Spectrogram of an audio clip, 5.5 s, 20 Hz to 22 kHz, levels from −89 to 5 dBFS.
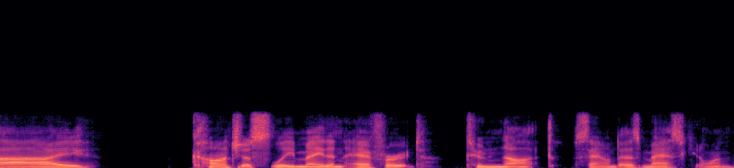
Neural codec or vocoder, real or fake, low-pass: codec, 24 kHz, 6 kbps, HILCodec; fake; 7.2 kHz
